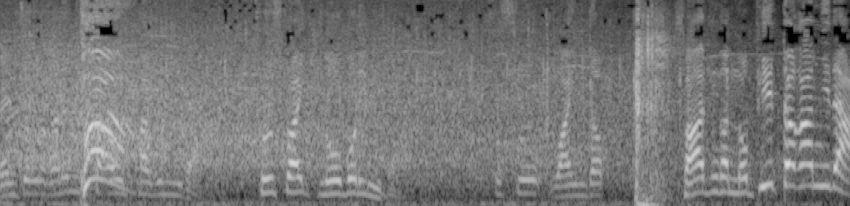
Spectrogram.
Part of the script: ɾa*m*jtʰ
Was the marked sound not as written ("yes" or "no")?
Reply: yes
